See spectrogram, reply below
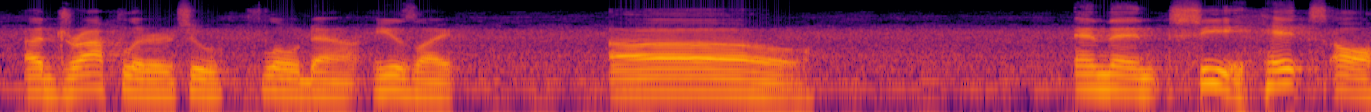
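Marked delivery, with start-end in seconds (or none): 3.0-4.0 long, drawn-out realizing oh; acted dawning realization. Deku as it clicks to him, long realizing oh. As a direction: let the realization stretch out.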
